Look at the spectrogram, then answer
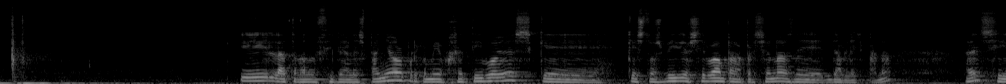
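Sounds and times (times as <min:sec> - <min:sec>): computer keyboard keystrokes: 0:00.0 - 0:00.6.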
